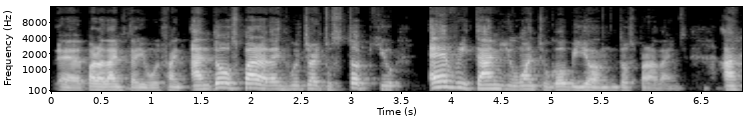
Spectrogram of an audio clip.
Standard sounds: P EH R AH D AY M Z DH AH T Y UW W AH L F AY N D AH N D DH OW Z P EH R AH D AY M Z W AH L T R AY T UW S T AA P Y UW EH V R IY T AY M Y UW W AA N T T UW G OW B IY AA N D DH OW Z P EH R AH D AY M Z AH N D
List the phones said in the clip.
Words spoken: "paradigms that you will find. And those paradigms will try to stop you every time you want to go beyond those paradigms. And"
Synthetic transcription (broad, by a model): P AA R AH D AY M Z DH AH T Y UW W AH L F AY N D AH N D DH OW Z P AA R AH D AY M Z W AH L T R AY T UW S T AA P Y UW EH V R IY T AY M Y UW W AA N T T UW G OW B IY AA N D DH OW S P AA R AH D AY M S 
